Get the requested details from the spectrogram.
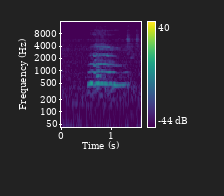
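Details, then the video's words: Zeusy, a male Pit Bull, whines while his owner asks why he is crying on a morning after already going out. One drawn-out, clear whine lasts nearly a second, holding a steady pitch with a slight fall at the end, in a quiet room. "Talking Pitbull Expresses Himself So Much Its Amazing!!"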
